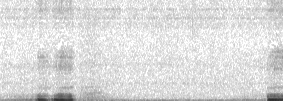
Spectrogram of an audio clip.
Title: Pitbull snoring like a human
